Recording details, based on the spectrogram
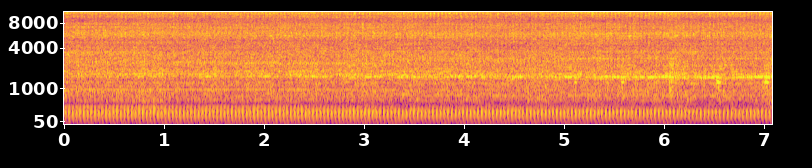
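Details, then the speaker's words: Digger Mobile 550 small-engine auger digging a hole: steady drone with rough uneven beat, dipping now and then and nearly stopping as the auger hits big chunks of buried debris; engine bogging under load. "As you can hear, it kind of stopped a couple times. I was hitting a couple of big chunks of stuff."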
